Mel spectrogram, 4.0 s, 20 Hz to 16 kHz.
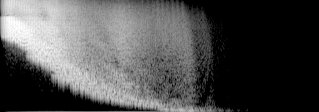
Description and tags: A synth sweeping between 6 octaves starting at C and descending through C major
synth, sound, effect, sweep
